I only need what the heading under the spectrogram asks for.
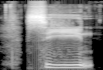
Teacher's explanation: سین زبان کی نوک اوپر نیچے کے سامنے کے چاروں دانتوں کے کنارے سے ادا ہوتا ہے۔ زا اور سین کا مخرج ایک ہی ہے، صاد ایک ہی ہے، تو یاد رکھیے گا۔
